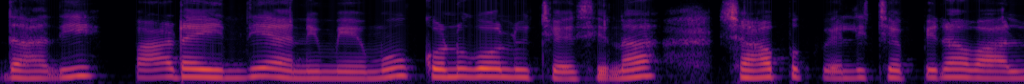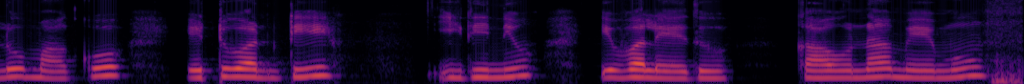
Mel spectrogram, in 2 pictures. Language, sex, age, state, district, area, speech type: Telugu, female, 30-45, Andhra Pradesh, Chittoor, rural, spontaneous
